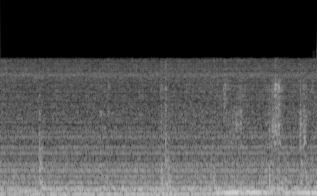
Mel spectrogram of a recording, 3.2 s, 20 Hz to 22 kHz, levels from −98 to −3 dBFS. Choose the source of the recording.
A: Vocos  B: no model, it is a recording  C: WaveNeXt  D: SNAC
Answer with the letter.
C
